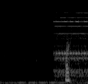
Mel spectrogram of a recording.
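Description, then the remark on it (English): After a brief quiet moment, a telephone bell bursts into a loud, bright metallic ring, its shrill trill sustained to the end with no voices. “You have to answer the phone.”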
